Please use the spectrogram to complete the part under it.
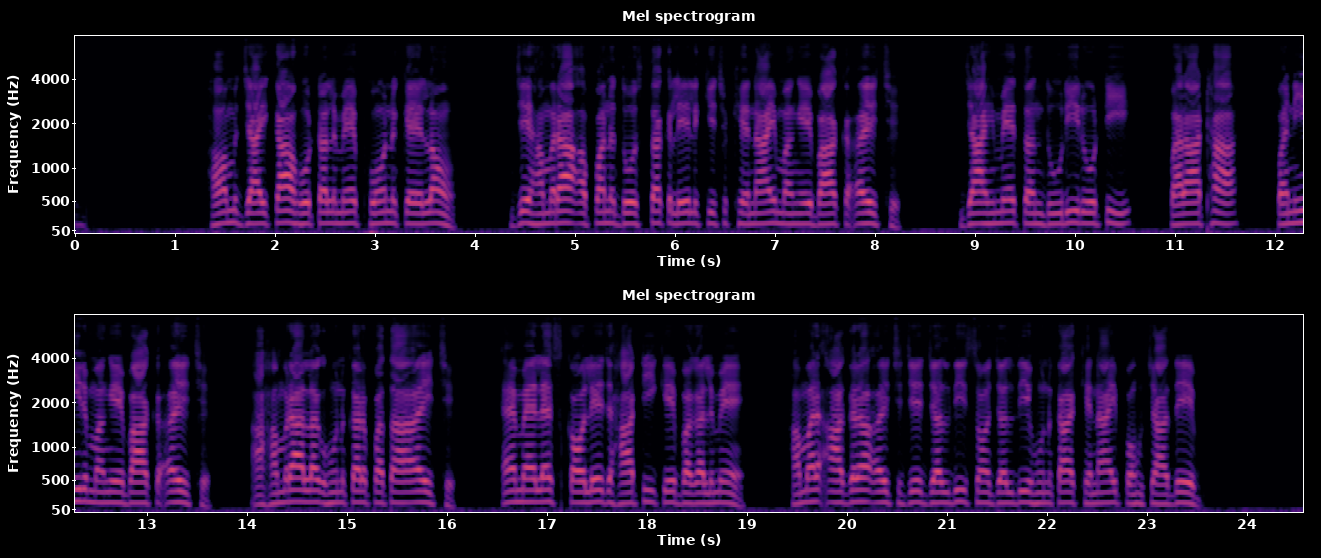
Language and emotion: Maithili, neutral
